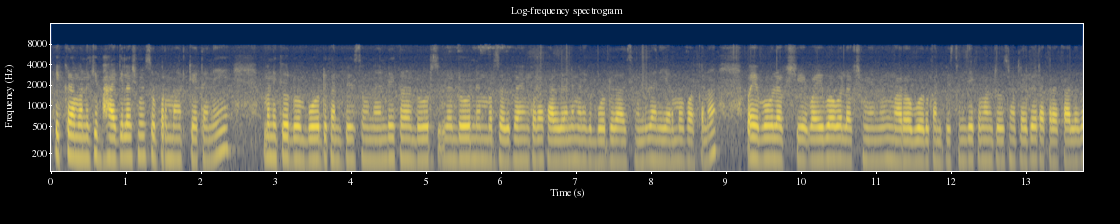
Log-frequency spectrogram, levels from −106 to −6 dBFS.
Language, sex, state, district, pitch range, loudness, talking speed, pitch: Telugu, female, Andhra Pradesh, Srikakulam, 160-170 Hz, -22 LUFS, 135 wpm, 165 Hz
